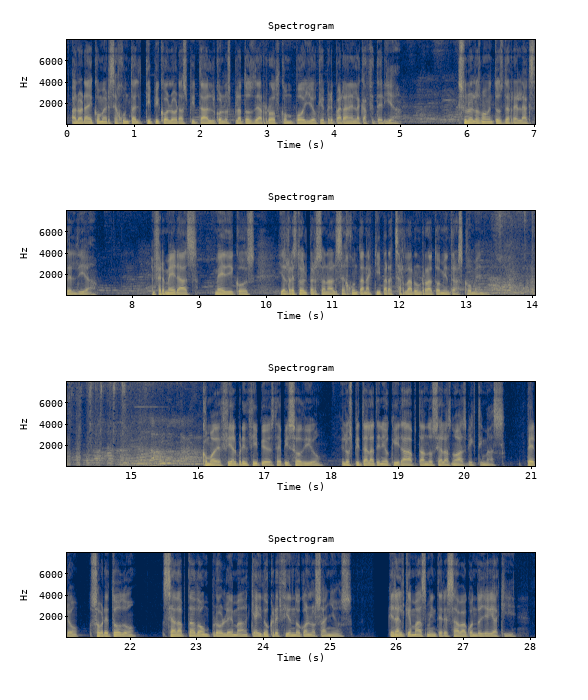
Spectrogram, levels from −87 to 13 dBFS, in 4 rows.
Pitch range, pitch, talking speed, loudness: 95-120 Hz, 105 Hz, 195 wpm, -19 LUFS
